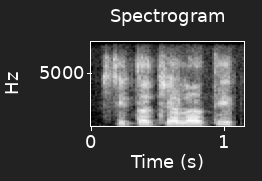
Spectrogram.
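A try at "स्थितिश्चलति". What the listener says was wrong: ಸ್ಥಿತಶ್ಚಲತಿ ಅಲ್ಲಿ ಗ್ಯಾಪ್ ಬಿಡಿ ನಡೆಯುತ್ತೆ ಸ್ಥಿತ ಅಂದ್ಮೇಲೆ, ಇಲ್ಲಾಂದ್ರೆ ಕೂಡಿ ಸ್ಥಿತಶ್ಚಲತಿ ಶಕೆ ಚವತ್.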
